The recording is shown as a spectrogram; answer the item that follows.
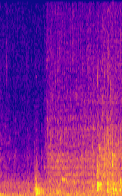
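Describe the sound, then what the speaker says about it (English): Tap water runs steadily into a container while sprouting seeds are rinsed, a continuous close splashing hiss with two brief louder gushes as the flow shifts. "So when it's time to rinse them, the water just comes out, but the seeds don't."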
